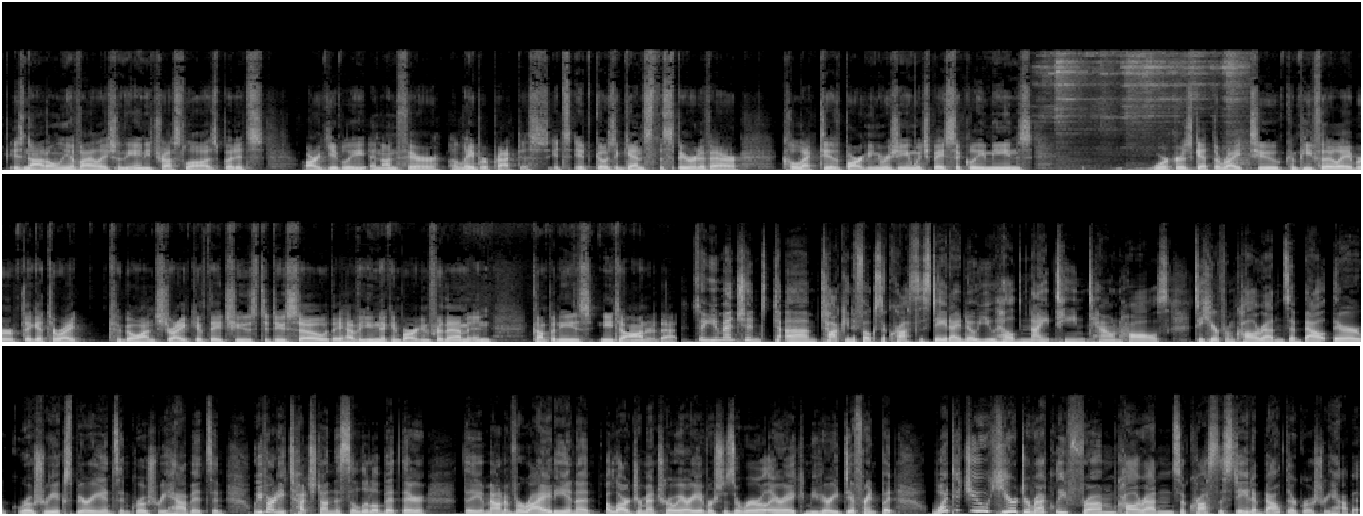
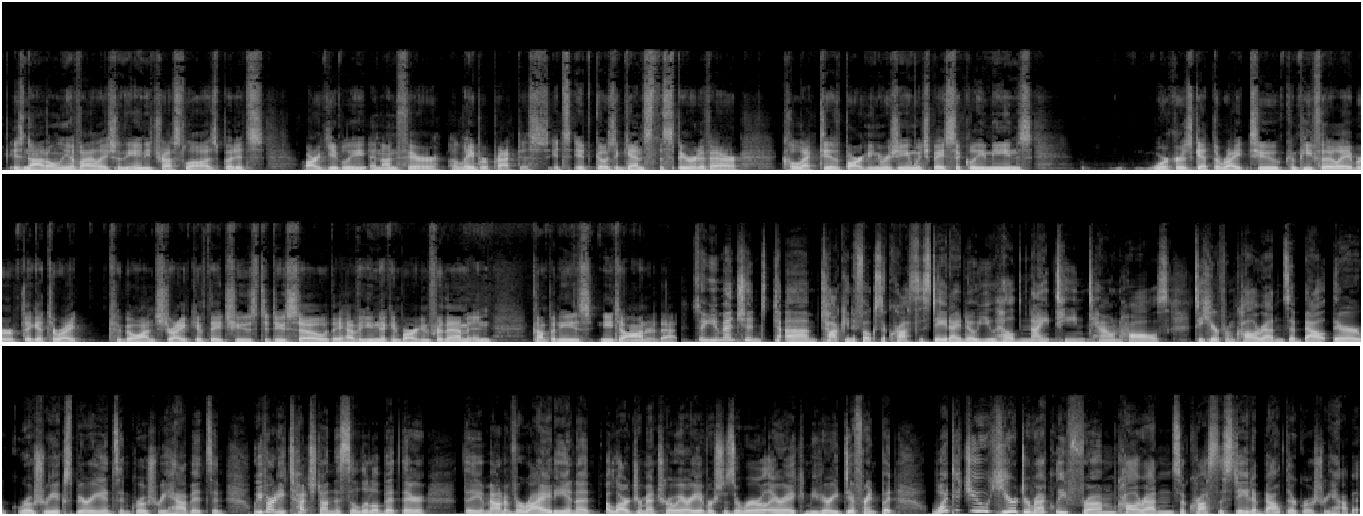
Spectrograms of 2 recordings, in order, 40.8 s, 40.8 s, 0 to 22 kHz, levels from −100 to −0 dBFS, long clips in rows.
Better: second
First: jangling keys; faint; from 10 to 12 s; peak 10 dB below the speech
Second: none

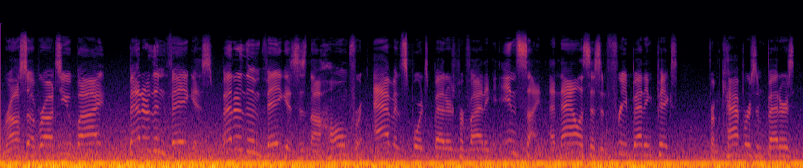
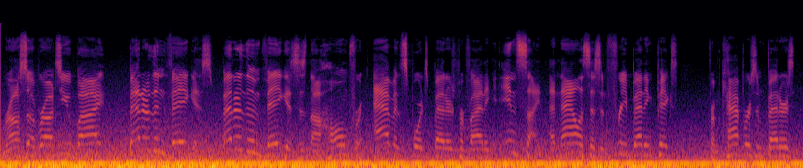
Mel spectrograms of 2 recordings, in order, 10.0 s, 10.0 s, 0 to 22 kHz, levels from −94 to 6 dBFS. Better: neither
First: low rumble; loud; throughout; 5 dB below the speech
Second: low rumble; loud; throughout; 5 dB below the speech

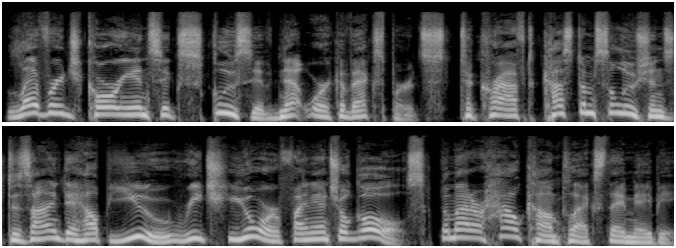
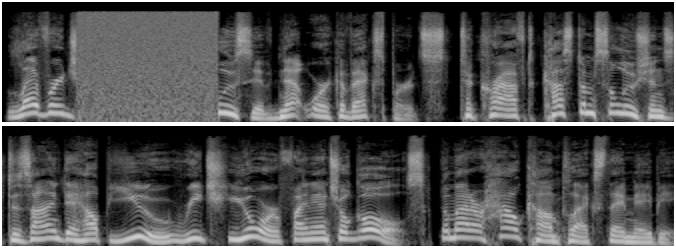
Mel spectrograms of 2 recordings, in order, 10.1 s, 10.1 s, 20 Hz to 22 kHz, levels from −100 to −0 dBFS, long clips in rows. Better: first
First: none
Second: audio cutting out; filled with static; at 0.5 s for 1 s

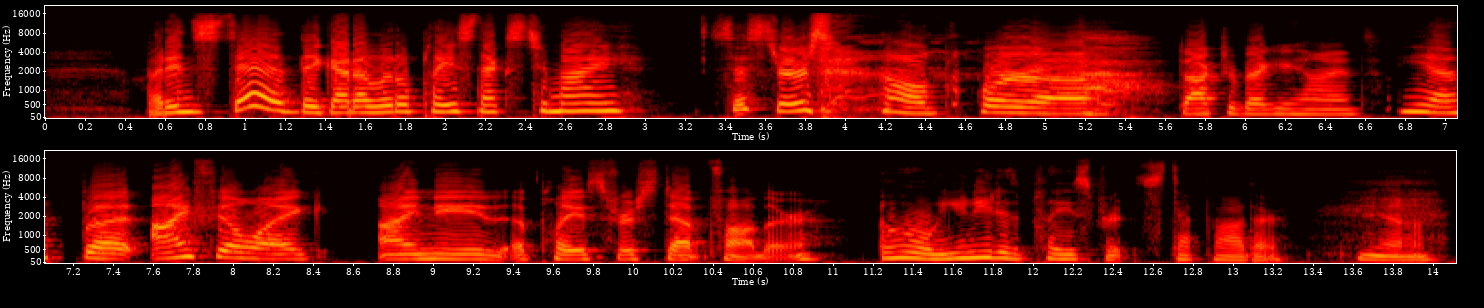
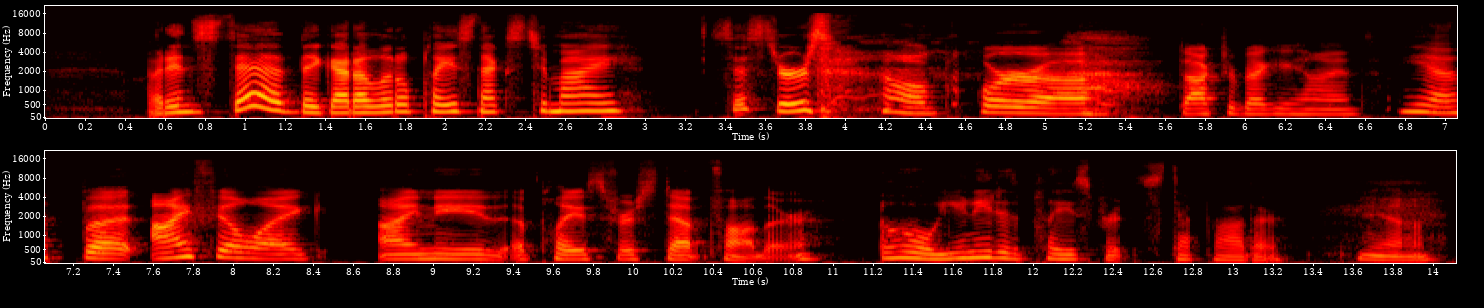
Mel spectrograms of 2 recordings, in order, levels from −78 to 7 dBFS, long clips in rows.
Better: second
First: distortion; heavy; 8 dB below the speech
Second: none

